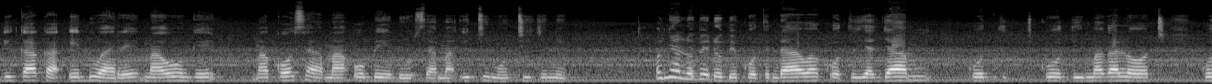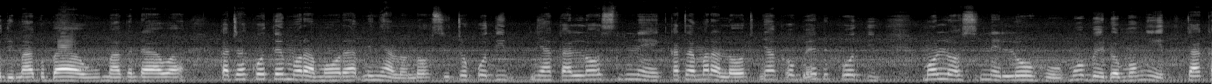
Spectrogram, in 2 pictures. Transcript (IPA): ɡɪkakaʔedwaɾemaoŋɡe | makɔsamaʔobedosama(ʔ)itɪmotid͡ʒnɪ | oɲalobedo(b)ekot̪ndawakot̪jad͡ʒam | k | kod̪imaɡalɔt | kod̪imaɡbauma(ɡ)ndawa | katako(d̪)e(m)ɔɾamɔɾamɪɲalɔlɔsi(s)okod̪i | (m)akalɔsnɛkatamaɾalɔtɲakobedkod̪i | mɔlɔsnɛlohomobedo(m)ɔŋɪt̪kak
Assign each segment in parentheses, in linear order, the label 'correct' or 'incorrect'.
correct, correct, correct, incorrect: t̪, correct, incorrect: t, incorrect: ɲ, correct

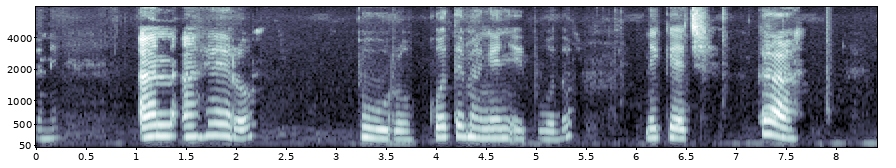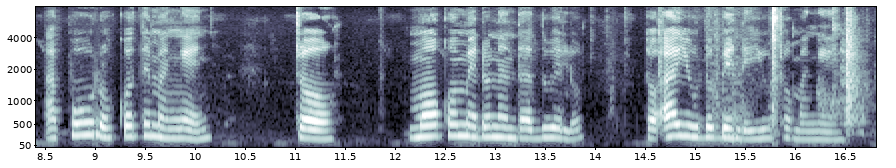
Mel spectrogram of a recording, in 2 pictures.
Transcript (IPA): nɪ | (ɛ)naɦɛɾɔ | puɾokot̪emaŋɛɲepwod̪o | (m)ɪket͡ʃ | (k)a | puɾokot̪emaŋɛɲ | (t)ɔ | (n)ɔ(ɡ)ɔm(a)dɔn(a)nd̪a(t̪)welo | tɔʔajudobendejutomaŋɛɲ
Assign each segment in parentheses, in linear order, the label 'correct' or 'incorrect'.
incorrect: a, incorrect: n, correct, correct, incorrect: m, incorrect: k, incorrect: ɛ, correct, incorrect: d̪

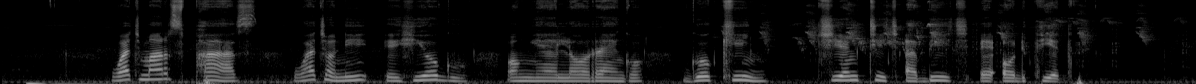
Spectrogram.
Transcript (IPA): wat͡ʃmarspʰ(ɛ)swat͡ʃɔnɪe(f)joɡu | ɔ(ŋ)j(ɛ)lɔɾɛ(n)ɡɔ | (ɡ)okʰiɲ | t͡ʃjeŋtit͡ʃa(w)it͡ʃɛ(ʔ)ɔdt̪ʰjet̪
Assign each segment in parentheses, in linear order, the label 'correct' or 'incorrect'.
incorrect: a, incorrect: h, correct, correct, incorrect: ŋ, correct, incorrect: b, correct

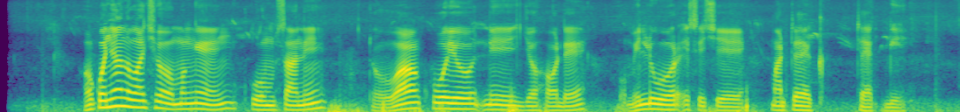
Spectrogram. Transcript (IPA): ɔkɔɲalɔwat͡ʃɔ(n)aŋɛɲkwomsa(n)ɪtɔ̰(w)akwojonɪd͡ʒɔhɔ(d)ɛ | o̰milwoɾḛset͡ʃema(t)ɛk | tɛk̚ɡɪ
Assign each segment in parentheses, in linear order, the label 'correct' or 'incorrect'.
incorrect: m, correct, correct, correct, correct

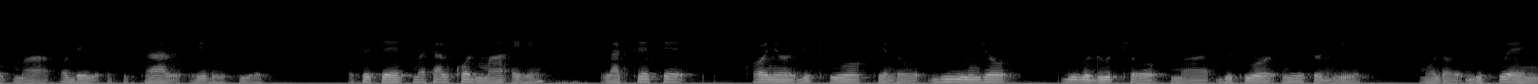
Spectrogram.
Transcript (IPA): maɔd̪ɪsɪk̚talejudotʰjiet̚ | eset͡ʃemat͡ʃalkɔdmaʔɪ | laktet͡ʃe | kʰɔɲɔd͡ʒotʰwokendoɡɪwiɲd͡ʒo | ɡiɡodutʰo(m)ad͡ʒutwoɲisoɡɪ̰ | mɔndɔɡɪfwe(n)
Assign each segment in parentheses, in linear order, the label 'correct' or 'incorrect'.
correct, incorrect: ɲ

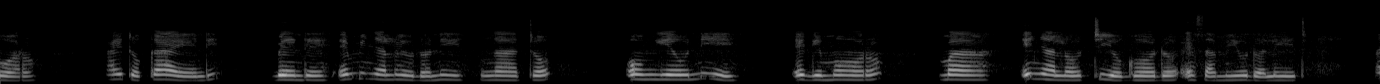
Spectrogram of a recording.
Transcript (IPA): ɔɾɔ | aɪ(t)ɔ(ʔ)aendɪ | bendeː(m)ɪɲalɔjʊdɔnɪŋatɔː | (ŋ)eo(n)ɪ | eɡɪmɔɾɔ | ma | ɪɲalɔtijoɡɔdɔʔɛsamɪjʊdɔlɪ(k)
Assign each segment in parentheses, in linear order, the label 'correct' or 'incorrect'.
correct, incorrect: k, correct, correct, correct, incorrect: t

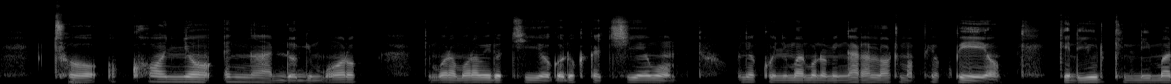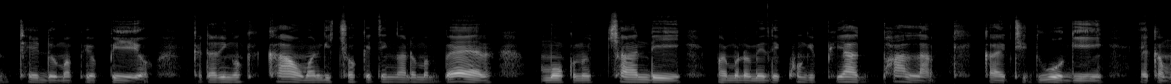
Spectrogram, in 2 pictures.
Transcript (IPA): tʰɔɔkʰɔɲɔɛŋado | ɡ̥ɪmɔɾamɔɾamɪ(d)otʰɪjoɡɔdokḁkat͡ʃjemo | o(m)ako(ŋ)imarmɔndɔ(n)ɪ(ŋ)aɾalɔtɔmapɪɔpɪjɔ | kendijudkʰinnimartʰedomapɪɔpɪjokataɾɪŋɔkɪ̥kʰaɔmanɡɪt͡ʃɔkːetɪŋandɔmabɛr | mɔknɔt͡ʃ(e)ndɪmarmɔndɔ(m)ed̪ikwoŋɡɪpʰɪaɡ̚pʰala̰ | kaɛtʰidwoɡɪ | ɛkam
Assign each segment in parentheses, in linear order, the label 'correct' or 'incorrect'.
correct, incorrect: ɲ, incorrect: ɲ, incorrect: m, correct, incorrect: a, correct

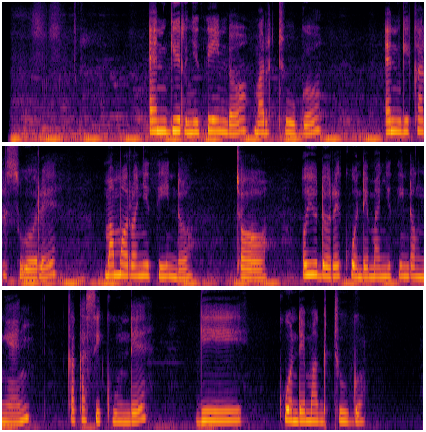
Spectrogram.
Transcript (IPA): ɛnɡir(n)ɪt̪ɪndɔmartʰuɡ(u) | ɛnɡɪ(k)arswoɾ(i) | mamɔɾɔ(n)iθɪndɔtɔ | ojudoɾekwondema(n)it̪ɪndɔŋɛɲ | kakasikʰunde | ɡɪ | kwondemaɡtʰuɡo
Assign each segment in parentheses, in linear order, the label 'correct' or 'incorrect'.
incorrect: ɲ, incorrect: o, correct, incorrect: e, incorrect: ɲ, incorrect: ɲ

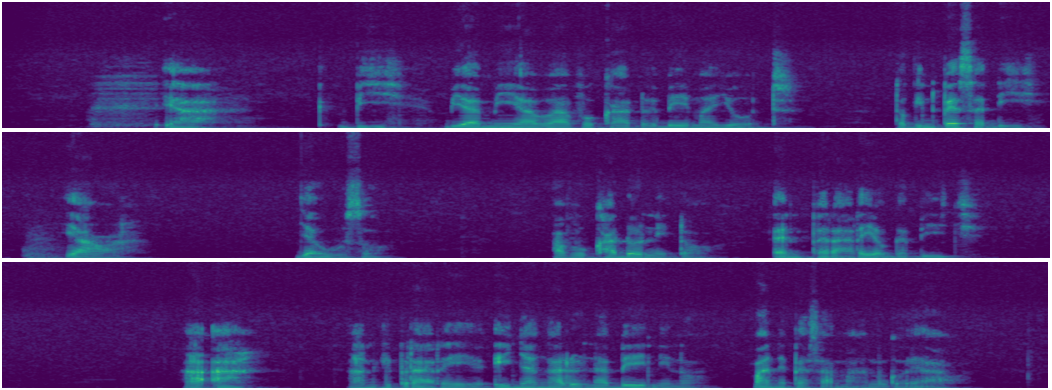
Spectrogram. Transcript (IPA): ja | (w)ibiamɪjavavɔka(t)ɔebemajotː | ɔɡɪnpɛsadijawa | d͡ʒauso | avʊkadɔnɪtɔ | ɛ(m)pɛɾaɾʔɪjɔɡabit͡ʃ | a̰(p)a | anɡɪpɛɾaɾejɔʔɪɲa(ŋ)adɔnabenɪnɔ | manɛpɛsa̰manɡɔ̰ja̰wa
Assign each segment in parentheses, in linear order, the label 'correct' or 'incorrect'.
incorrect: b, incorrect: d, incorrect: n, incorrect: ʔ, correct

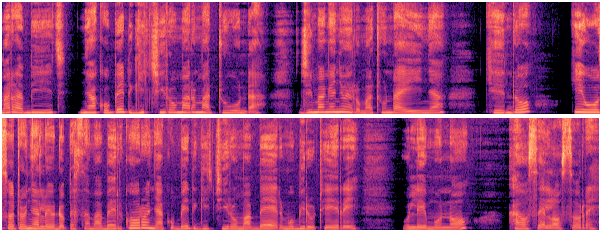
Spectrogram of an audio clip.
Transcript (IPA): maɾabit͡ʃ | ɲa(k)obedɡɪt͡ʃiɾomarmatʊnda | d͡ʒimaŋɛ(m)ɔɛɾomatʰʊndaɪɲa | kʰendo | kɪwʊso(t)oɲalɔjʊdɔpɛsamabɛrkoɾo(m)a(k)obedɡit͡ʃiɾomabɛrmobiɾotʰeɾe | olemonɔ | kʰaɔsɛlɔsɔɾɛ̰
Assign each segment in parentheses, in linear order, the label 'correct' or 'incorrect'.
correct, incorrect: ɲ, correct, incorrect: ɲ, correct

